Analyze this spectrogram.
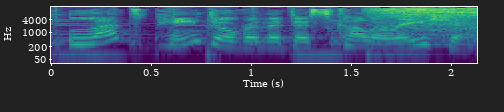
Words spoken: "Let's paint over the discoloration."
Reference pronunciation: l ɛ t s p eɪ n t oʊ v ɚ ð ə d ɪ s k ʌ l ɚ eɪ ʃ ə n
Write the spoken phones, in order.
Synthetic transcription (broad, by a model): l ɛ t s p eɪ n t oʊ v ɚ ð ə d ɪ s k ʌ l ɚ eɪ ʃ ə n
